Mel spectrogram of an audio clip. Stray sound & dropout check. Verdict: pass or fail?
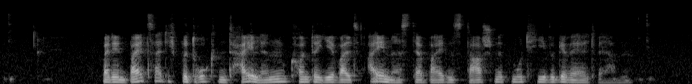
pass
